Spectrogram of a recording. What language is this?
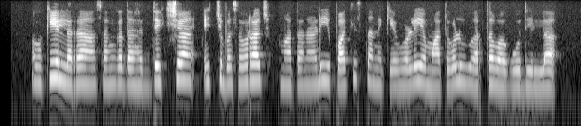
Kannada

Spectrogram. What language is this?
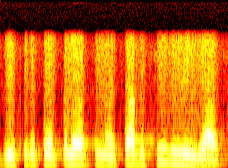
Maithili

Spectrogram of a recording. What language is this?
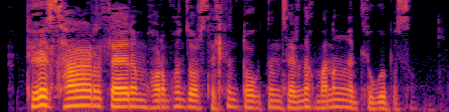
Mongolian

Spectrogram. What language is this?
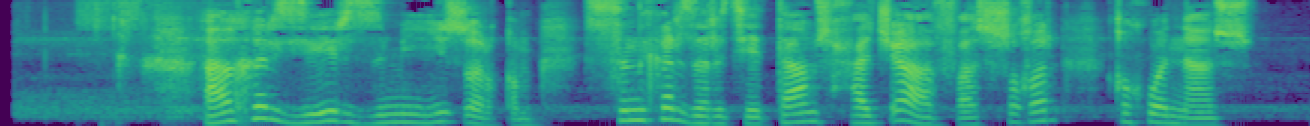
Kabardian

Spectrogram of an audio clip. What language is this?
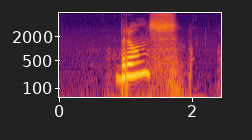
Swedish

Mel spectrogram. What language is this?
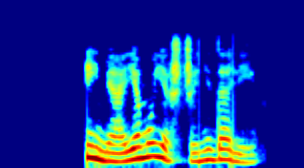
Belarusian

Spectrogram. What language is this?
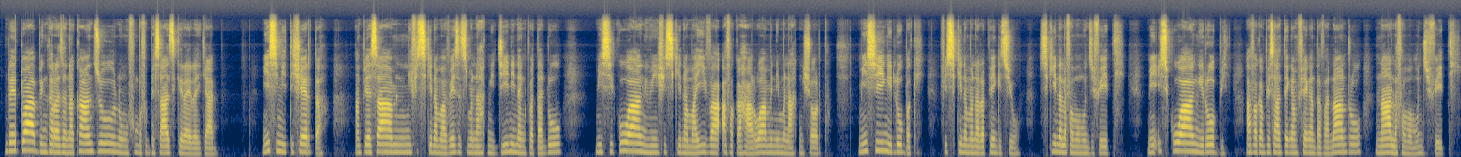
Masikoro Malagasy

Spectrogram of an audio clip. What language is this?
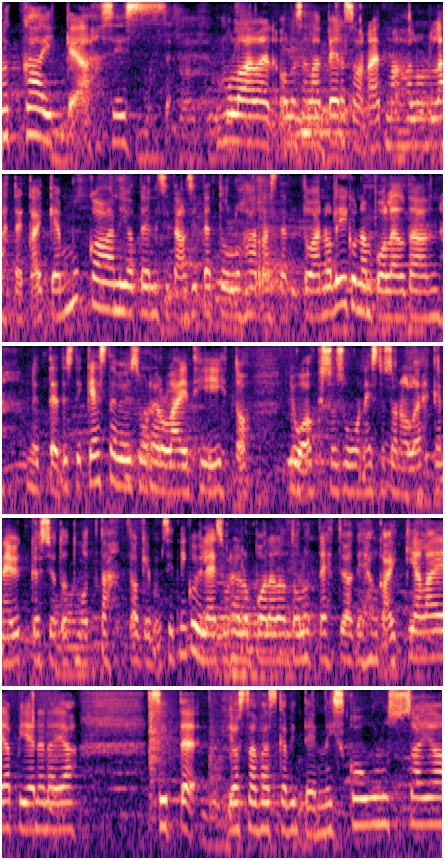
Finnish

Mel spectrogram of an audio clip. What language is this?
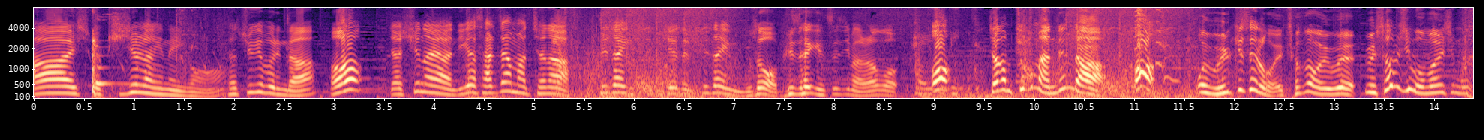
Korean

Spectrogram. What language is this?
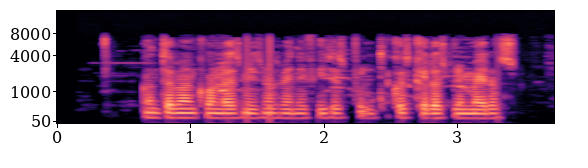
Spanish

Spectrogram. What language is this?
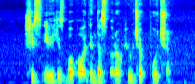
Lithuanian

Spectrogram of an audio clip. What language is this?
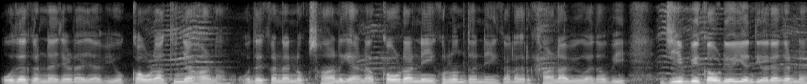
Dogri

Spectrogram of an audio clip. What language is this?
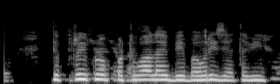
Pashto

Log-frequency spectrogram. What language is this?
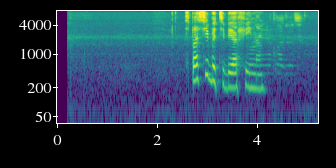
Russian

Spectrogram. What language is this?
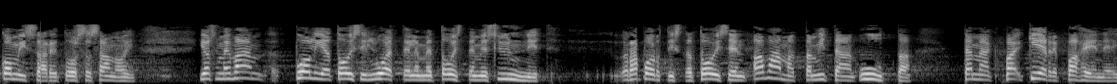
Finnish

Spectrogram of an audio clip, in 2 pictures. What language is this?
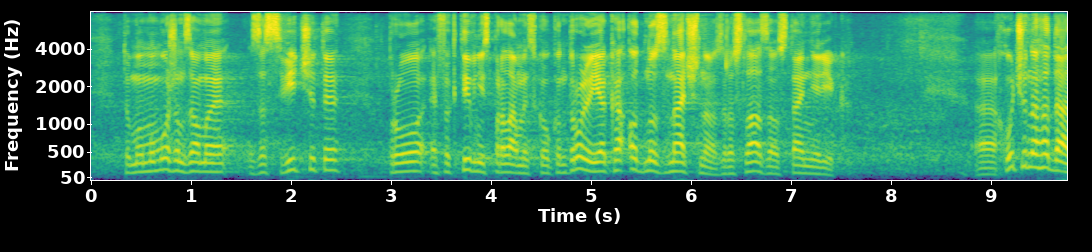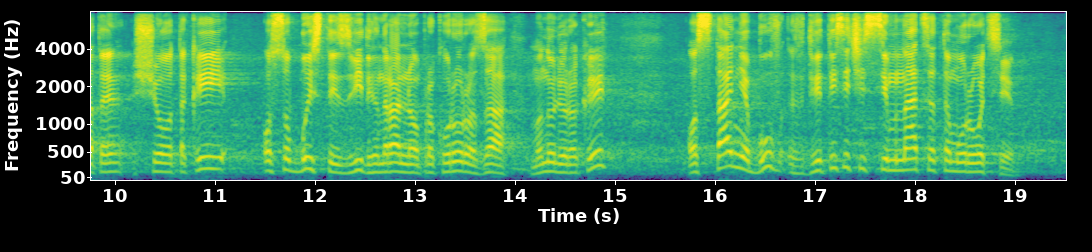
Ukrainian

